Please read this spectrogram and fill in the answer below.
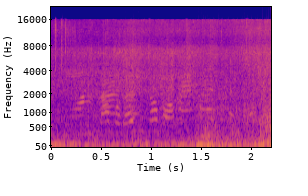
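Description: Wind buffeting the microphone in a low rumble, with faint voices of people talking in the background.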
